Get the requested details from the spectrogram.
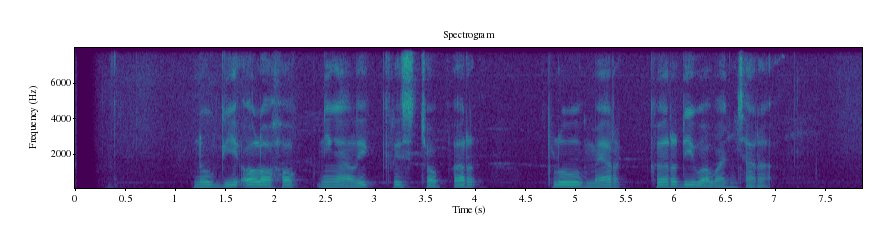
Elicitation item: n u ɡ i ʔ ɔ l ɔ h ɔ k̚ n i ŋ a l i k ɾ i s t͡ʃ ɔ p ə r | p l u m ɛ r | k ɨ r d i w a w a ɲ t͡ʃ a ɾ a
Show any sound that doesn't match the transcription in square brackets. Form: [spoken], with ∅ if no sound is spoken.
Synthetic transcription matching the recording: n u ɡ i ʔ ɔ l ɔ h ɔ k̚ n i ŋ a l i k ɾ i s t͡ʃ ɔ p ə r | p l u m ɛ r | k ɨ r d i w a w a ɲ t͡ʃ a ɾ a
